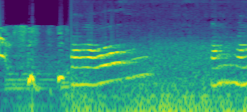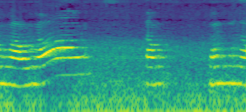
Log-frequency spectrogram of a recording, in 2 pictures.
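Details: Domestic kitten meowing in a short bout series: drawn-out, rising then falling tonal meows, one long wavering call near the middle and a brief final meow, over a steady low hum.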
